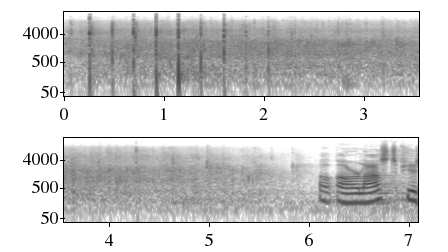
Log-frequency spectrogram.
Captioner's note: applause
